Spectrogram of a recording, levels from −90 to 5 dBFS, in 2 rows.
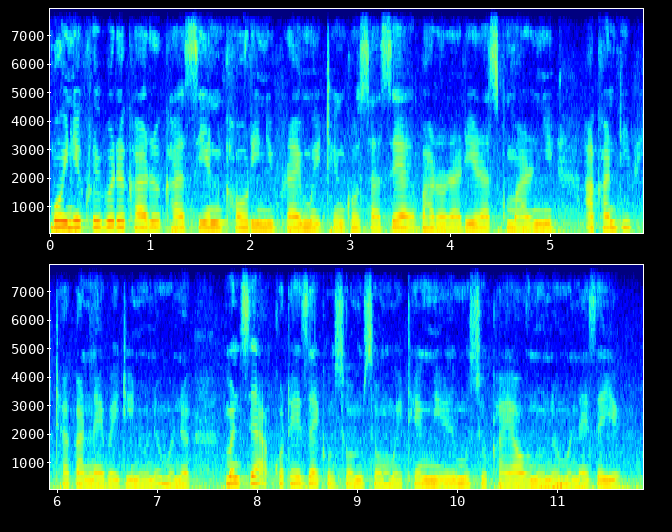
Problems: constant background noise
